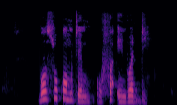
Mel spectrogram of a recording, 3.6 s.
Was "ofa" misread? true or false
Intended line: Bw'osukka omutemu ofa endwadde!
false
